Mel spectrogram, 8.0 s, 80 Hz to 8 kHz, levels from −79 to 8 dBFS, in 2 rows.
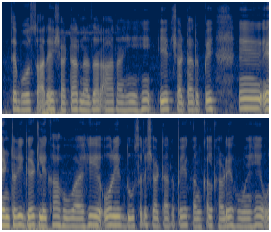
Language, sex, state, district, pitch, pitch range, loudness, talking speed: Hindi, male, Bihar, Lakhisarai, 170 Hz, 160-180 Hz, -26 LUFS, 200 wpm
